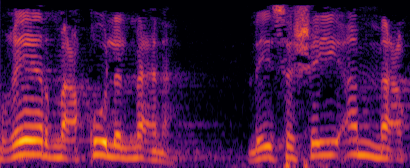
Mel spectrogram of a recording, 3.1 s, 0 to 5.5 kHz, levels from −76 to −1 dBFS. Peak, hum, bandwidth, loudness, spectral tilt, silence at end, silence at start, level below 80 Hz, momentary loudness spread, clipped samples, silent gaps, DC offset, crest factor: -8 dBFS; none; 5.2 kHz; -24 LUFS; -6.5 dB/octave; 0 s; 0 s; -48 dBFS; 13 LU; under 0.1%; none; under 0.1%; 16 dB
